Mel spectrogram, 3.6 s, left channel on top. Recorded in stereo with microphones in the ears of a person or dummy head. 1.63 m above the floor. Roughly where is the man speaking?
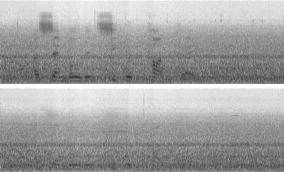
Left.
